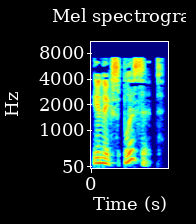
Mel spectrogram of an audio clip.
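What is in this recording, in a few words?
"inexplicit", British English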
